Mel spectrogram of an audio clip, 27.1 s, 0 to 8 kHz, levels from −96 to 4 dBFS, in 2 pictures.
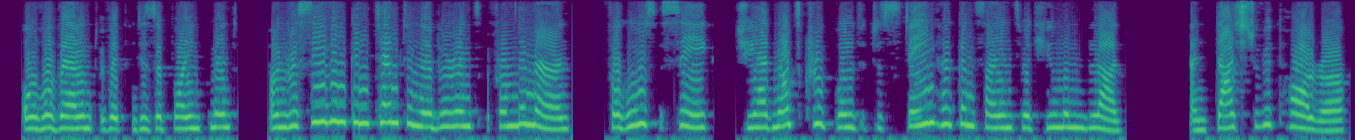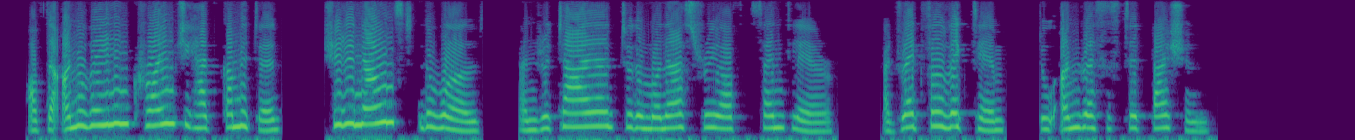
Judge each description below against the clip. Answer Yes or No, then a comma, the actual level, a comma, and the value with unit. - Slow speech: Yes, slow, 120 wpm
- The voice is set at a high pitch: Yes, very high, 275 Hz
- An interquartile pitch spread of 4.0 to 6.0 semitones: No, average, 3.6 semitones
